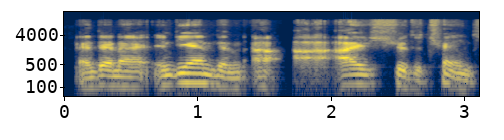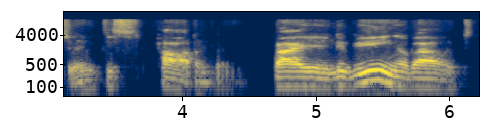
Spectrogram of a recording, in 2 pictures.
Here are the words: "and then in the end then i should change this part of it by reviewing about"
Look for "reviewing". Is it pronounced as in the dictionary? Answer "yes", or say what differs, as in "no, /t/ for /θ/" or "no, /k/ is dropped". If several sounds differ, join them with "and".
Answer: no, /l/ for /ɹ/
